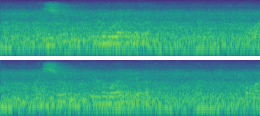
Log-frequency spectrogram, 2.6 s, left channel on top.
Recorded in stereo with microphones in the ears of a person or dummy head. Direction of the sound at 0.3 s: 55° right (ahead or behind).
